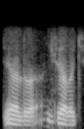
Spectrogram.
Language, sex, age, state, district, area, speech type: Kashmiri, male, 30-45, Jammu and Kashmir, Budgam, rural, conversation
